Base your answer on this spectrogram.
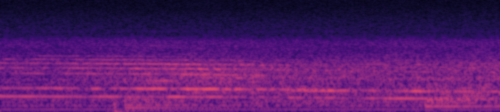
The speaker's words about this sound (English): Oh, another ambulance.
